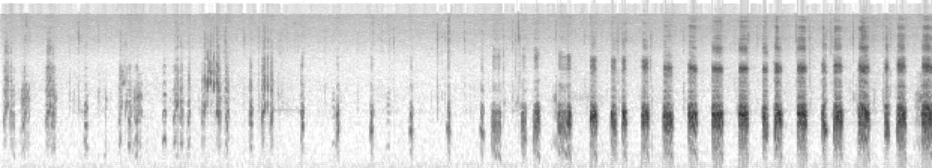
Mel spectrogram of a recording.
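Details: Calling female chukar partridge used for hunting: hesitant, widely spaced clucking notes gradually tighten into a loud, regular string of rasping chuk calls.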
